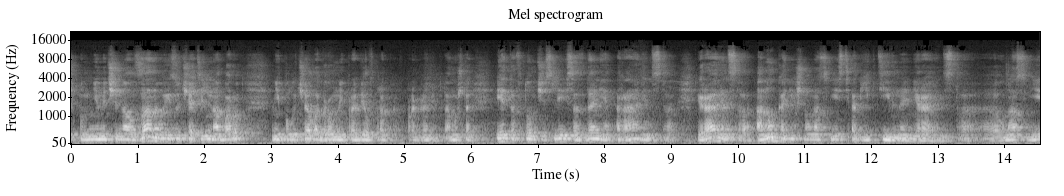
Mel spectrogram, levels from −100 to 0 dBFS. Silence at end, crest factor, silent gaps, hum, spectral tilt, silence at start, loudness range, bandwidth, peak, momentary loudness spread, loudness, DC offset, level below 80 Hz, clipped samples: 0 s; 16 dB; none; none; -6.5 dB/octave; 0 s; 3 LU; 12 kHz; -4 dBFS; 11 LU; -20 LUFS; under 0.1%; -42 dBFS; under 0.1%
